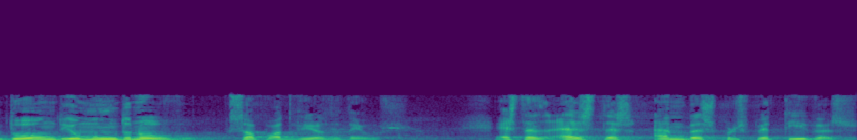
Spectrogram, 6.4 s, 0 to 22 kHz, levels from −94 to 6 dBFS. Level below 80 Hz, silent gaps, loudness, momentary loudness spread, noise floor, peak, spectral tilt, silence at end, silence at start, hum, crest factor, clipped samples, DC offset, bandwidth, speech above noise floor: -68 dBFS; none; -21 LUFS; 17 LU; -57 dBFS; -6 dBFS; -6.5 dB/octave; 0.1 s; 0 s; none; 16 dB; under 0.1%; under 0.1%; 7.2 kHz; 37 dB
